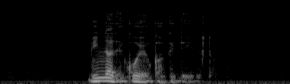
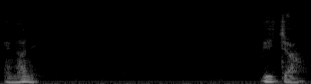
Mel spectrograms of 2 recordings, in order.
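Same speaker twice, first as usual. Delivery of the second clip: hushed creepy ghost story; 3 semitones lower than usual. Acted. Reads listener ghost letter.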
